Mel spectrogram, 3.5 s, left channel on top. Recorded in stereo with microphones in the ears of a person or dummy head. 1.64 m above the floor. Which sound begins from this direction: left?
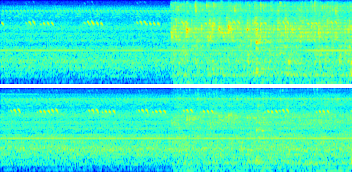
A running tap, at 1.7 s.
